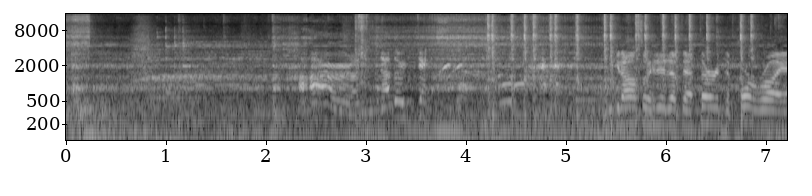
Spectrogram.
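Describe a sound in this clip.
A pinball machine plays loud electronic music and sound effects.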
